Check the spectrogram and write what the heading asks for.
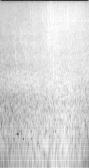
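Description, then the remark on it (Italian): Sea waves surge and wash steadily while strong wind roars across the microphone on a boat trip off the Cinque Terre coast in Italy, a dense, continuous rush of water and gusting air, with no voices. “Mi piace molto l'odore del sale, l'aria forte del mare, dritta in faccia come un pugno.”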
